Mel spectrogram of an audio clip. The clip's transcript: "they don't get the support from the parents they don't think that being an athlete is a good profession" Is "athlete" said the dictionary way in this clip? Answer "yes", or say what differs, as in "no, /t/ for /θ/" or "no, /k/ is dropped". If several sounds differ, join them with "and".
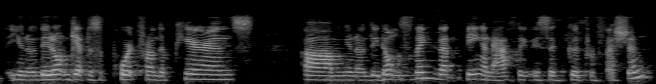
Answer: yes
